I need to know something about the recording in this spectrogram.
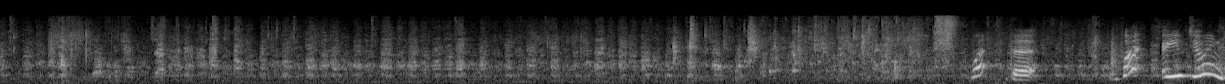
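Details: Puppies on a play date pant in quick breathy bursts amid scuffling, then give several high, wavering whines and yelps toward the end, with people talking nearby.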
